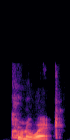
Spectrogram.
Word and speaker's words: Kernow: language we have a different language in Cornwall KERO which is Cornish so it's a cross between or it's a combination of Gaya Celtic and kerno the word KERO and most people pronounce that wrong over there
